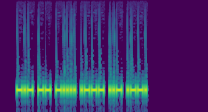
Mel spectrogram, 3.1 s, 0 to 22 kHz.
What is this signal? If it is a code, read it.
Morse code, heard as a keyed tone, about 43 wpm, 700 Hz. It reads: KM6JUP
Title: USA Call Signs - 6 Characters - 2x Character Spacing - 45wpm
